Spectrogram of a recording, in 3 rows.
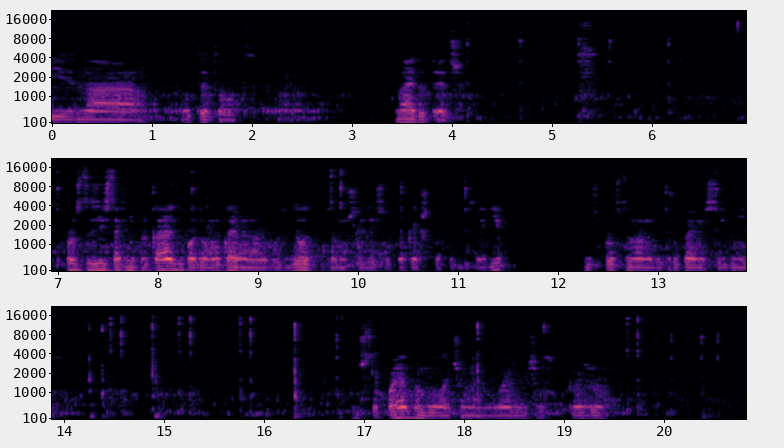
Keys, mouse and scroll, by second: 4.1 middle click, 4.9-5.2 scroll down 1, 5.2-7.2 middle drag, 7.2-7.9 scroll up 11, 7.9 middle click, 8.5 scroll down 1, 9.6-10.4 scroll down 4, 9.7 click, 10.4-13.8 middle drag, 13.8-14.2 scroll down 1, 14.2 3, 14.4 click, 15.1 shift+click, 15.7 shift+click, 16.4 scroll down 5, 16.7-17.9 middle drag, 17.9 shift+d, 20.1-20.8 middle drag.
